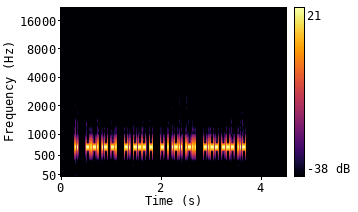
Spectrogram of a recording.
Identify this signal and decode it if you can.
Morse code, heard as a keyed tone, about 52 wpm, 700 Hz. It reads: I CAN NOT TELL YOU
